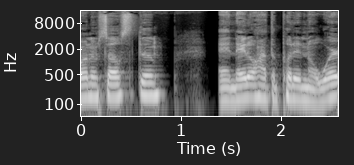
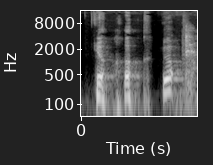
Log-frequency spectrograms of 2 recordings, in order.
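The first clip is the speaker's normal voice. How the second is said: put-on voice, laughing; 2 semitones higher than usual. Trying to do the Steve Harvey laugh for the others. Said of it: "I was trying to do the Steve Harvey laugh".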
